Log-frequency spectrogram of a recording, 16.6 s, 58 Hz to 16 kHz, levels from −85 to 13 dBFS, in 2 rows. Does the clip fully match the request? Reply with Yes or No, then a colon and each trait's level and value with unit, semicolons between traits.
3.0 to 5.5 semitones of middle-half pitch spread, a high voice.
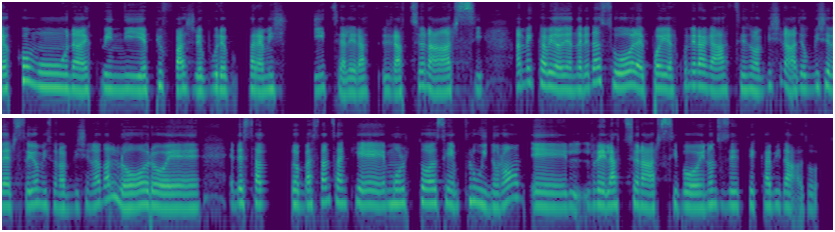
No: narrow, 2.4 semitones; high, 205 Hz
